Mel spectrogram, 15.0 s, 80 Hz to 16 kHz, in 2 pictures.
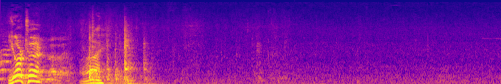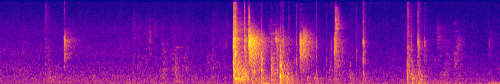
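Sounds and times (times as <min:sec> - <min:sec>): billiard balls clacking: 0:08.1 - 0:15.0.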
